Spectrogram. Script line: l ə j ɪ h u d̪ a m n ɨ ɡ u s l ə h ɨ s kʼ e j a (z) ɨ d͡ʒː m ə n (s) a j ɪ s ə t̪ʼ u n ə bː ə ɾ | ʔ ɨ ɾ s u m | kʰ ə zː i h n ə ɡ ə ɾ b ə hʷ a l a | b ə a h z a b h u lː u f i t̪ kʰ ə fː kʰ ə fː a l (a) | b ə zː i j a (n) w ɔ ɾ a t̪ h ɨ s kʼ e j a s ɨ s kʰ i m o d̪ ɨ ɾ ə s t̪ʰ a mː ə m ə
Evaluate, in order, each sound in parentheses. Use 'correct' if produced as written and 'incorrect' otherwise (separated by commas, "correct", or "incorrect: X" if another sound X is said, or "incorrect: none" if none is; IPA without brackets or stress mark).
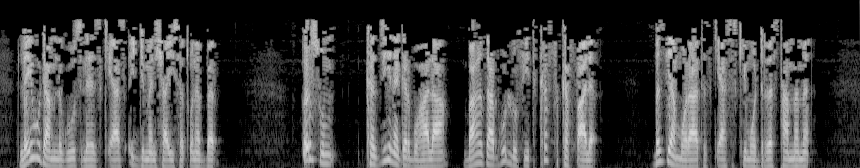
incorrect: s, incorrect: ʃ, incorrect: ə, incorrect: m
